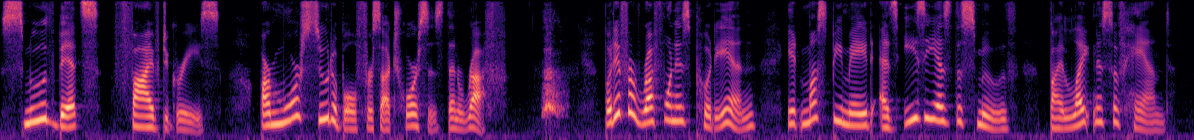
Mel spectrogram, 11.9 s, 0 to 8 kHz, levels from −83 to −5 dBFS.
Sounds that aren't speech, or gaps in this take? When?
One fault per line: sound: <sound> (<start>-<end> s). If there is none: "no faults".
sound: bark (5.4-5.7 s)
